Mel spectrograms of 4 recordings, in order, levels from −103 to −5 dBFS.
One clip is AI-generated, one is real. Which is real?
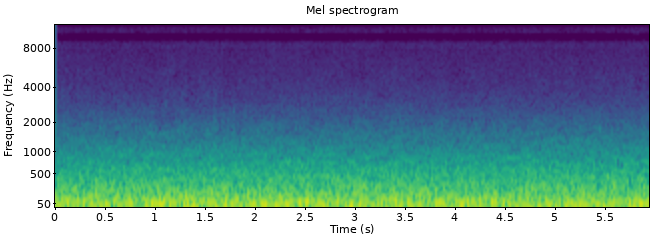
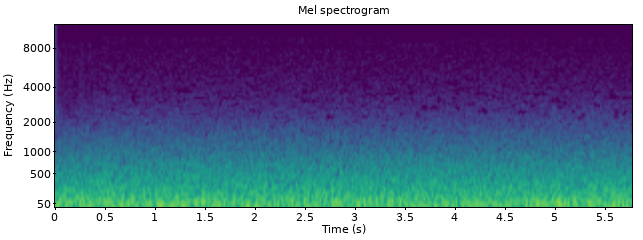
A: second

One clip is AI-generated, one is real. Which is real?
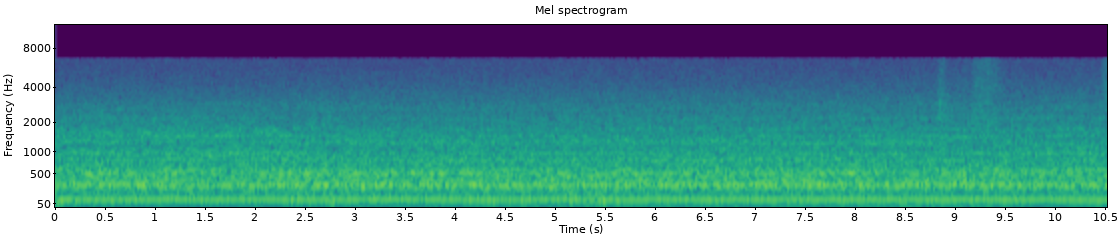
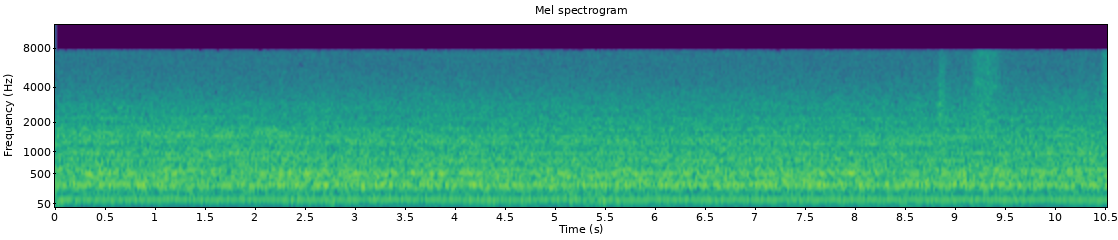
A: second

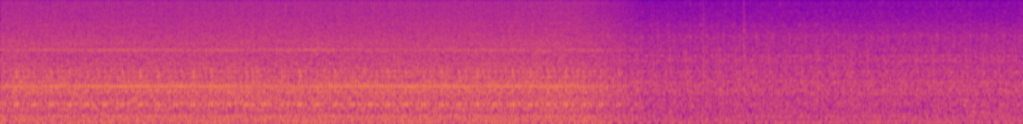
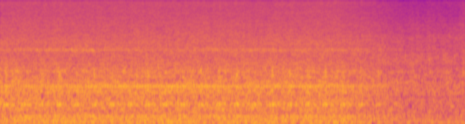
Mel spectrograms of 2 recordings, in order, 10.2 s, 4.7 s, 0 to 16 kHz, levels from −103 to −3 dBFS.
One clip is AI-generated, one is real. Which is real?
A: first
